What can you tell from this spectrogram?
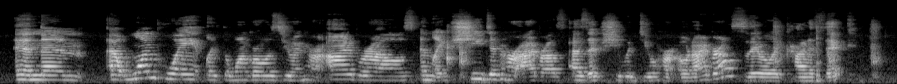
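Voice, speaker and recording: A woman speaks at a medium pitch in an animated tone with ordinary pitch variation and hardly any pauses, over noticeable background noise. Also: moderate pace. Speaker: podcast co-host. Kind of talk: casual chat. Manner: loud.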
